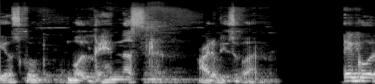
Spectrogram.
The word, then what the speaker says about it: نصر: لیں۔ ایسے ہی ایک اور لفظ ہے نصر، نون صاد اور را، نون صاد اور را۔ اب نصر کو صاد کی جگہ اگر سین پڑھ دیا جائے، نصر، صاد کو صحیح طریقے سے عربی لہجے میں ادا نہ کیا جائے، نصر ایسے نہ پڑھا جائے، نصر پڑھ دیا جائے تو اس کا مطلب ہو جائے گا گدھ۔ گدھ یعنی یہ چیل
